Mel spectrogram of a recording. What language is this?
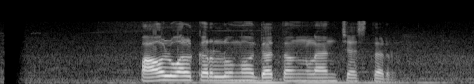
Javanese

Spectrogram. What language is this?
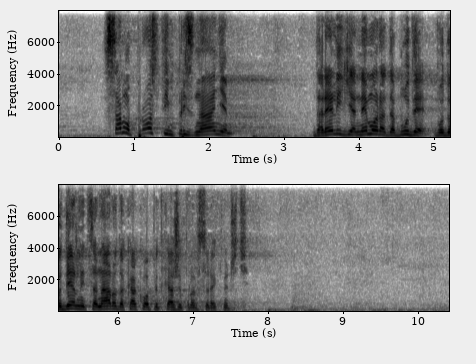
Serbian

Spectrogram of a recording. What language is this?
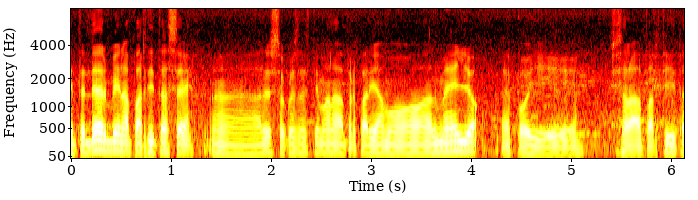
Italian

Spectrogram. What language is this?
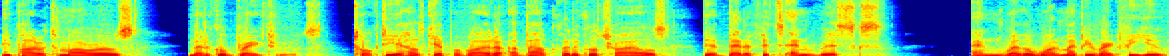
English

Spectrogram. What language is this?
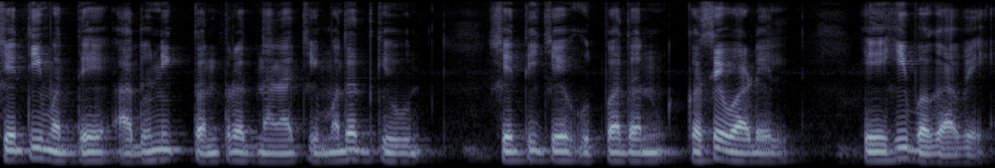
Marathi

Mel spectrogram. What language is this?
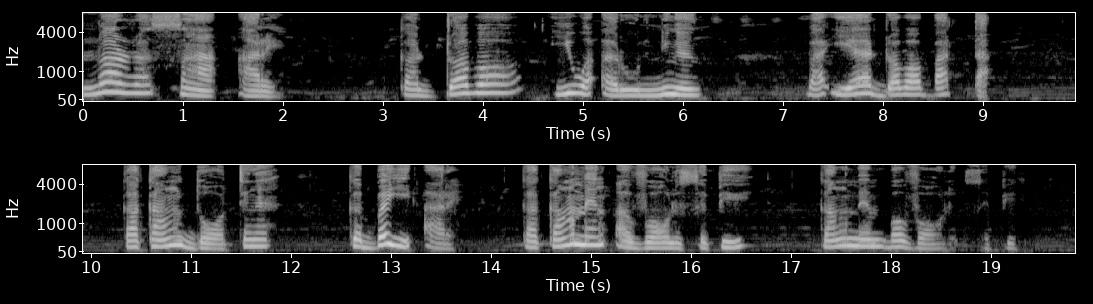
Southern Dagaare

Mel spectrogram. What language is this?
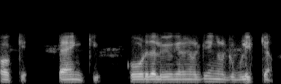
Malayalam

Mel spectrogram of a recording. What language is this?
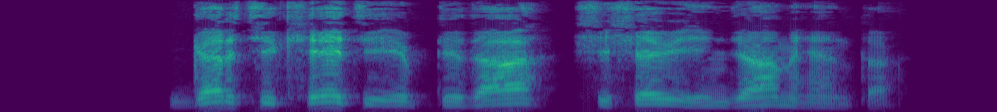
Phalura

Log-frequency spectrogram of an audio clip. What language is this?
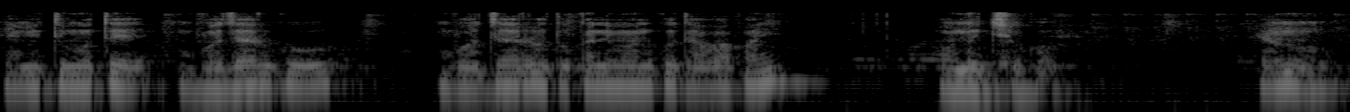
Odia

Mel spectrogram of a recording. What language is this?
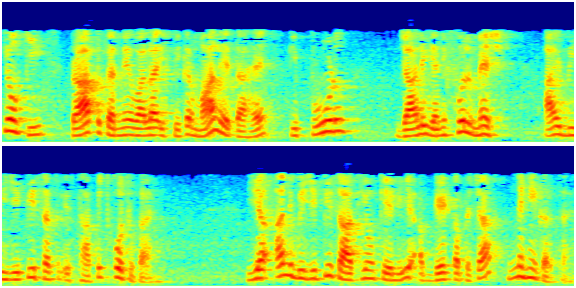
Hindi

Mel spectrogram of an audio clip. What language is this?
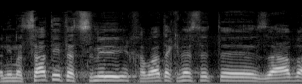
Hebrew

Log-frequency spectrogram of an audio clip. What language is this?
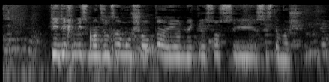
Georgian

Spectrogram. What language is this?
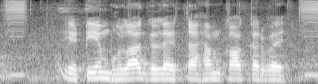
Magahi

